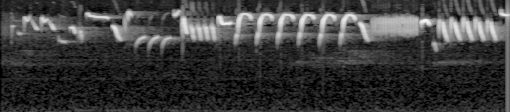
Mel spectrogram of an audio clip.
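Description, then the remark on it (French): A spotted woodpecker calling, a busy run of high, sharp notes and quick repeated rising chirps in rapid series, clear and fairly loud with no voices. “Les trois pics bigarrés dont je vous ai parlé sont présents chez nous, on les voit assez facilement, ou on les repère en tout cas à leur champ.”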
